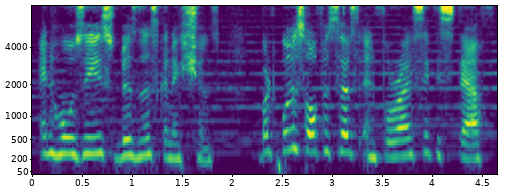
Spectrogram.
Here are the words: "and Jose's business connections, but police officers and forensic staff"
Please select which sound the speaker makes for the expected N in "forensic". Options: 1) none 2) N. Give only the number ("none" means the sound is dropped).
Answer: 1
